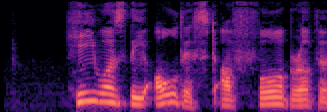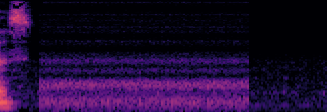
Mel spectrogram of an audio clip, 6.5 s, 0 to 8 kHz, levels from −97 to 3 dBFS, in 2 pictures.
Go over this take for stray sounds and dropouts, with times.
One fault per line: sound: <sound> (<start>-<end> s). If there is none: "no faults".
no faults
